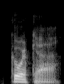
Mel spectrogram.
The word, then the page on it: Gurkha: American English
